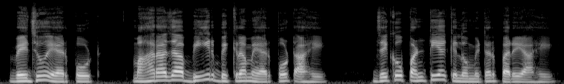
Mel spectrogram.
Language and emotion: Sindhi, neutral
